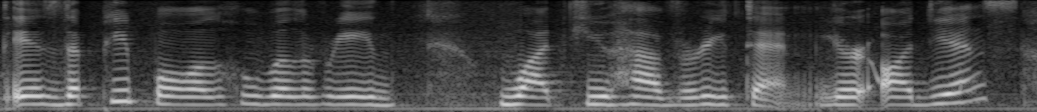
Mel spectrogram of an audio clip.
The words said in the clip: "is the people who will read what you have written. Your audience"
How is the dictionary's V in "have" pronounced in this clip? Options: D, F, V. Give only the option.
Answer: V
